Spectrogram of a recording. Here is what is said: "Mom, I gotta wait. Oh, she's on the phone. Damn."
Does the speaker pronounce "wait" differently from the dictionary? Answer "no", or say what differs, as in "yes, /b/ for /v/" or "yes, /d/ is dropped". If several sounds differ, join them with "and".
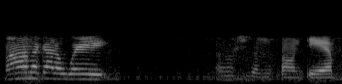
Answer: no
